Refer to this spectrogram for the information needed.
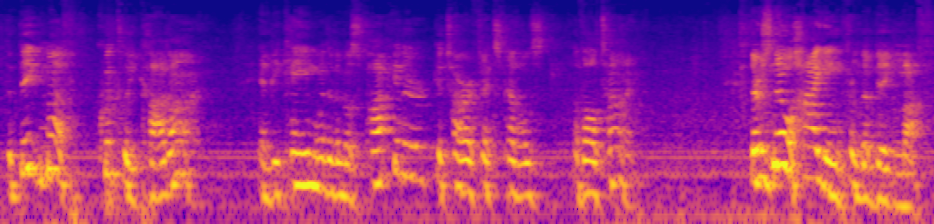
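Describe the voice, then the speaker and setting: A man reciting written text as author and curator, in a theatrical, deliberate way with drawn-out emphasis. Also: fairly high pitch, mellow. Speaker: author and exhibition curator reading aloud. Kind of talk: dramatic recitation of catalog text to an audience. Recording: roomy, distant mic with background noise.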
